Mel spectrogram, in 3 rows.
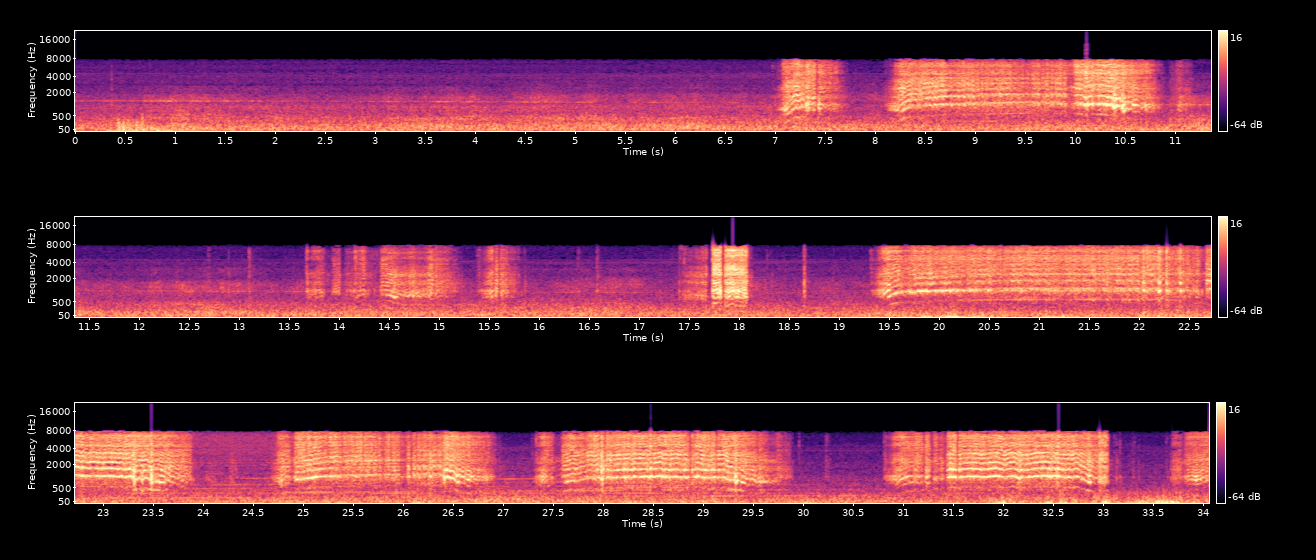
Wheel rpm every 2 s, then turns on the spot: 0, 0, 0, 10, 120, 50, 0, 40, 10, 30, 150, 140, 70, 80, 120, 50, 80.
32-34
